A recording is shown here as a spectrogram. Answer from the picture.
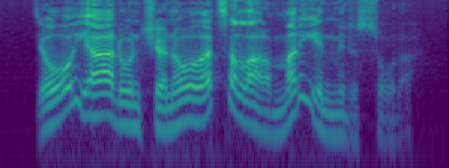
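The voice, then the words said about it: Imperfect Minnesota accent. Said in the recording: “my Minnesota accent ... my Minnesota accent needs work”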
